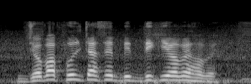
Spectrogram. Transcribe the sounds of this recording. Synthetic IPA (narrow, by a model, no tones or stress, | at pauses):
d͡ʑɔbapʰult͡ʃasebid̪ʱːik̬iɦɔβeɦɔbe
